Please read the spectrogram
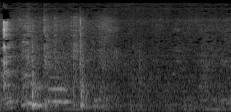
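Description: Soft voices and breathy giggling for about the first second, then quiet room sound.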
